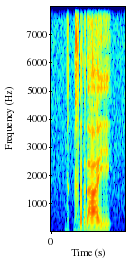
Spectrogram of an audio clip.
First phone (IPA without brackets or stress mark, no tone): k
